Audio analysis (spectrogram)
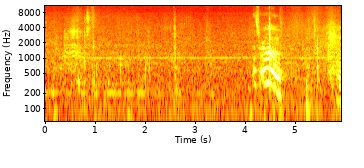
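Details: Pet cat making odd noises indoors: a single strained, wavering meow rising then falling near the end, after quiet stretches with faint clicks and a soft earlier chirp.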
